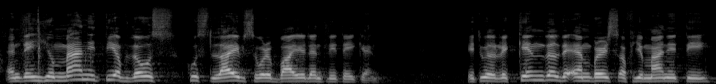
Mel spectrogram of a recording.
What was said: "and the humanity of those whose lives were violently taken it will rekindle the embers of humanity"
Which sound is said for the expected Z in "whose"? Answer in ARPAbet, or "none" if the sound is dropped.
S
